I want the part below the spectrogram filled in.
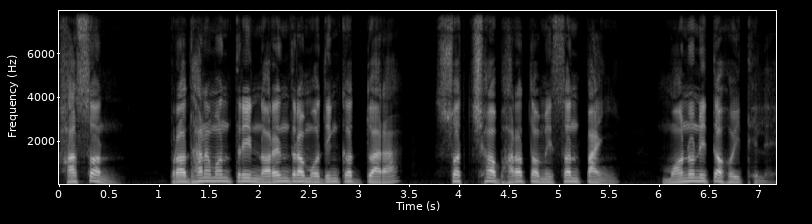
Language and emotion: Odia, neutral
